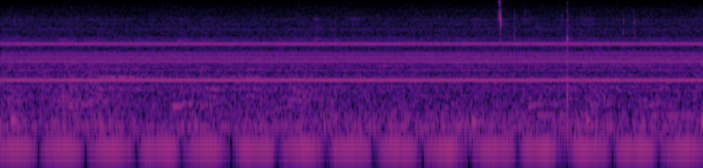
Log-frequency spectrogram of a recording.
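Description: Near silence: room tone with a faint steady hum, and two faint ticks near the end.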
